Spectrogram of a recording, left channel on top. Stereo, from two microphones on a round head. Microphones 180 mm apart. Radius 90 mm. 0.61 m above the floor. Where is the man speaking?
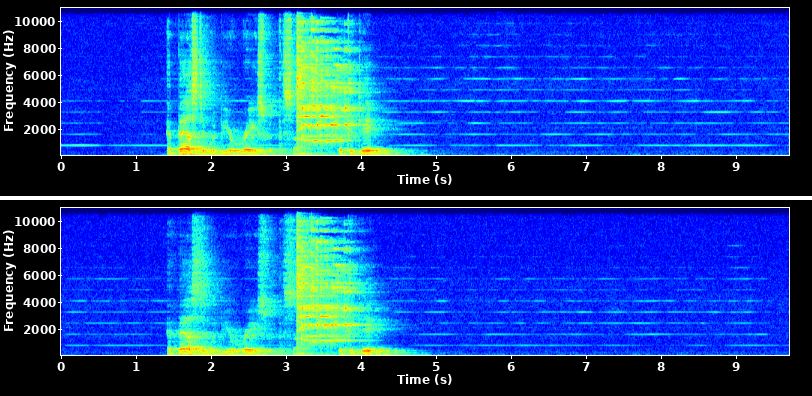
45° left (ahead or behind), 1.4 m.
